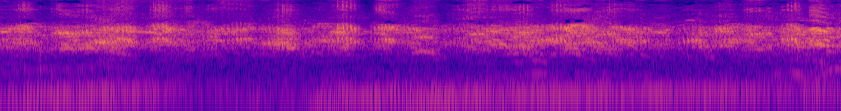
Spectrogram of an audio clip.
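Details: Winter chorus of Demoiselle Cranes gathered en masse to feed on grain in Khichan village, Rajasthan. Hundreds of rolling, croaky calls overlap into a steady, pulsing din, with a faint low hum beneath.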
